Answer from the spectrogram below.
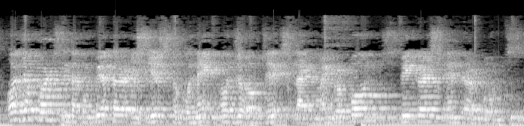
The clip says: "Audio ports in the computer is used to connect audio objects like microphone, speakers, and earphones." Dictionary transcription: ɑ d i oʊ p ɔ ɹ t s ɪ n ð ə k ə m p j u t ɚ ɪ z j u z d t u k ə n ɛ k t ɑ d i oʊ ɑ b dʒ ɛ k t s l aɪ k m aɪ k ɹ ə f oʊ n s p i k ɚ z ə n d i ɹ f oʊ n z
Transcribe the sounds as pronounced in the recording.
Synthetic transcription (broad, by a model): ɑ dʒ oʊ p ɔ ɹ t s ɪ n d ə k ə m p j u t ɚ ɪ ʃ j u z t u k ə n ɛ k t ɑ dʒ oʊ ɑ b dʒ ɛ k t s l aɪ k m aɪ k ɹ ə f oʊ n s p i k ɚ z ə n d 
